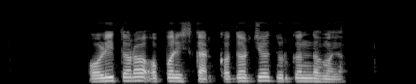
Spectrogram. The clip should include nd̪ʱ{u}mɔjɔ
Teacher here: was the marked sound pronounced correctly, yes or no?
no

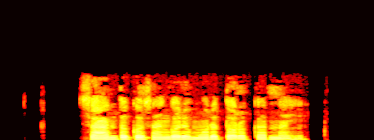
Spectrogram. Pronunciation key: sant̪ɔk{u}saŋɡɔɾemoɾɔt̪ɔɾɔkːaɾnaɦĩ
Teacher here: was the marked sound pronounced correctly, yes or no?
no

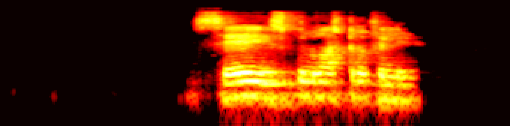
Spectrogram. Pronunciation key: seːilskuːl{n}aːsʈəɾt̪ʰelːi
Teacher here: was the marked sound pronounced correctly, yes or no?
no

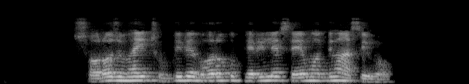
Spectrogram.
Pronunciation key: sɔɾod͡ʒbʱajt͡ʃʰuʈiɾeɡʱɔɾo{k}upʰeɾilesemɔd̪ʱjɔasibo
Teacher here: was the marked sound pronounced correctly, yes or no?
yes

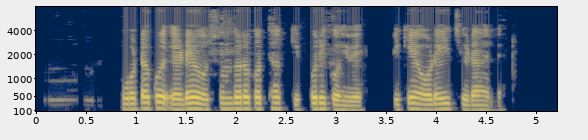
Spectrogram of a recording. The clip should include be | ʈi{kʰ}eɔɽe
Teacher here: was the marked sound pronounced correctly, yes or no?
no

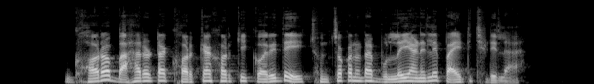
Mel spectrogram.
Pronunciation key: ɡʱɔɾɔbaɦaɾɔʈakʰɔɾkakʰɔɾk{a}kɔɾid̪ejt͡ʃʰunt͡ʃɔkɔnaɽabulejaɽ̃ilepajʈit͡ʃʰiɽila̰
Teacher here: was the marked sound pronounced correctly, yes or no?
no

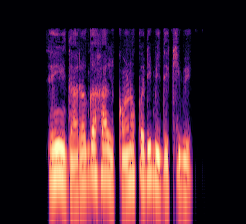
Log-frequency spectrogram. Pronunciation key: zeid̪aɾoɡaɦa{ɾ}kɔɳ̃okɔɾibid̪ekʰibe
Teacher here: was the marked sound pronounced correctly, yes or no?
no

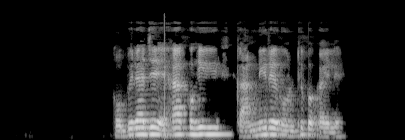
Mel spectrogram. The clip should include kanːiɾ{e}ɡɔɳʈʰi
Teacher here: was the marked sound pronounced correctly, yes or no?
yes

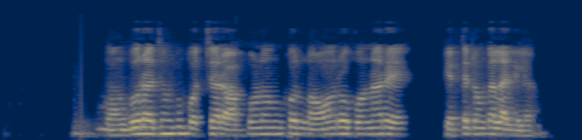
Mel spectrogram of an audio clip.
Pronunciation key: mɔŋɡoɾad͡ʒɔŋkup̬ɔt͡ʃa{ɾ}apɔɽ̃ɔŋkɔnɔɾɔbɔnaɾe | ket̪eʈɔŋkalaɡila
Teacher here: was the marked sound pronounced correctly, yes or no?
yes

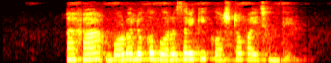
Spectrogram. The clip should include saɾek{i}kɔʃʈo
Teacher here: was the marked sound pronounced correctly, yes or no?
yes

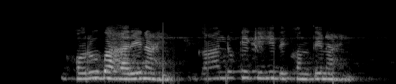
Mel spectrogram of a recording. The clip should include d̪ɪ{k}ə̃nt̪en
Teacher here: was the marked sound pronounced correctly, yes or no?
no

